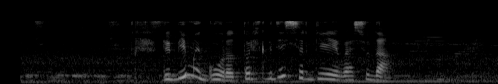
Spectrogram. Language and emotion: Russian, positive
